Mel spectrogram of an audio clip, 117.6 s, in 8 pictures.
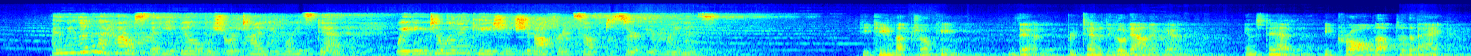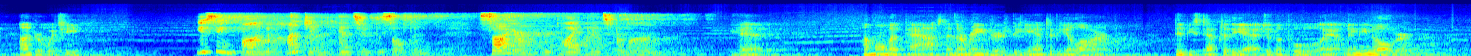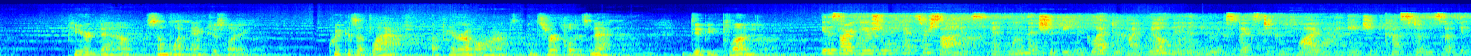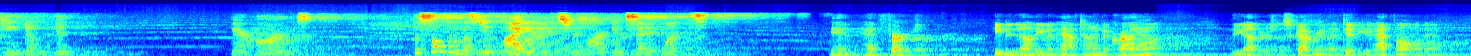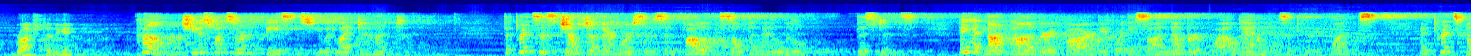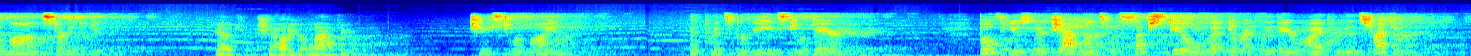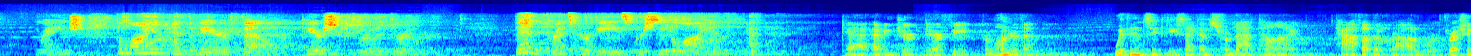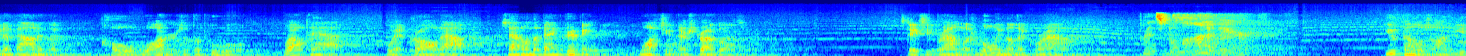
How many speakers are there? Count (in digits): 2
